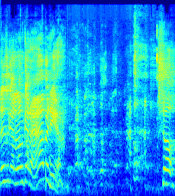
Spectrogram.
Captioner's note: audience laughing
